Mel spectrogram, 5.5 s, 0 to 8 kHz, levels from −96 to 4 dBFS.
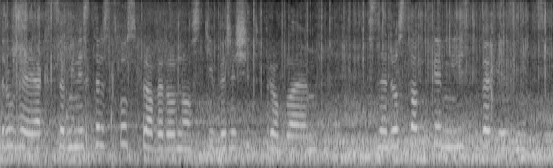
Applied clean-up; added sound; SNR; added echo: none; Fire; 0 dB; none.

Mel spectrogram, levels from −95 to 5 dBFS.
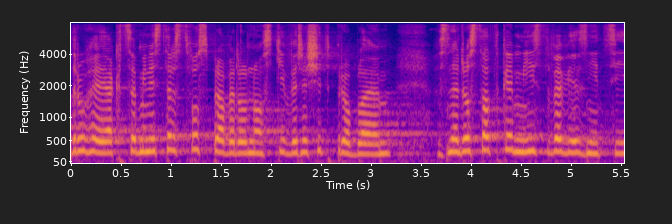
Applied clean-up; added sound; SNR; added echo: none; none; none; none.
